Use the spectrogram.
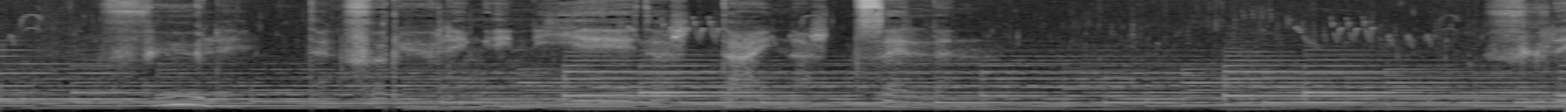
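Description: bird, birds chirping

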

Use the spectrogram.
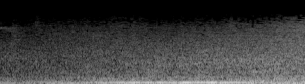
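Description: vehicle, car passing by

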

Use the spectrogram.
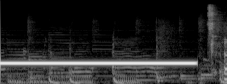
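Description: sound effect, censor beep

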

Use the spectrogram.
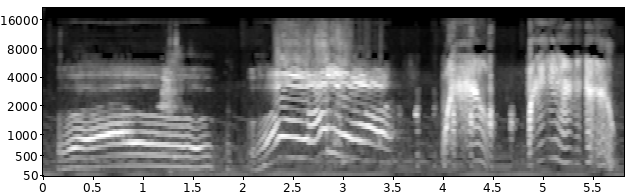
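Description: animal, cat meowing

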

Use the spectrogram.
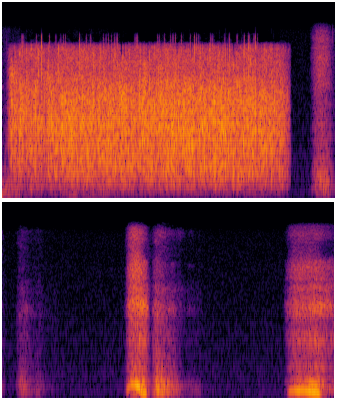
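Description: crowd, hand clapping

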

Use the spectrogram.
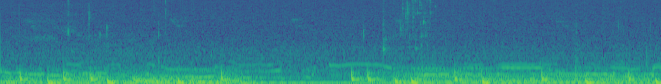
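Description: human body sound, drinking water

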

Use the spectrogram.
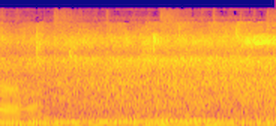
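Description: nature, rain

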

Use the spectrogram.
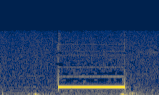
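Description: signal or alarm, telephone call tone

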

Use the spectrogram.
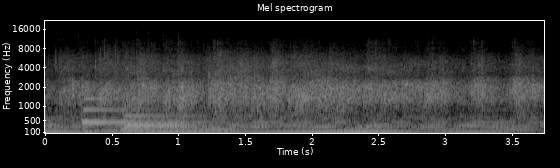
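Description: crowd, audience applauding

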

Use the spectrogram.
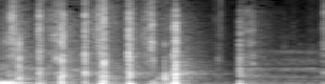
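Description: household object, shuffling tarot cards

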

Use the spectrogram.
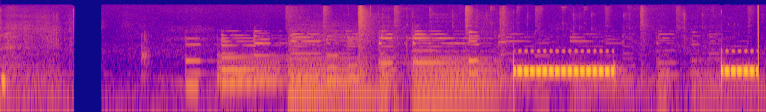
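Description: signal or alarm, telephone ringing

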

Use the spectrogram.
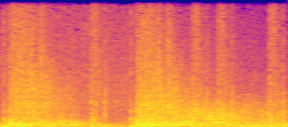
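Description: impact, gunshots

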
